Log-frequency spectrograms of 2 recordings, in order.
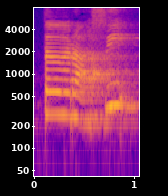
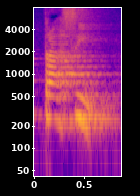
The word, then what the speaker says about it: terasi: It is the same with this. Terasi, it becomes trasi.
